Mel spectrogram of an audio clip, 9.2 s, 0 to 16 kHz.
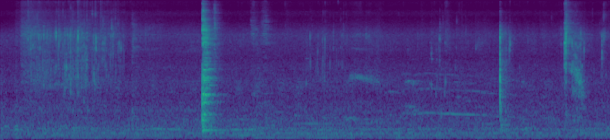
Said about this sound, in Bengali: এবার একটু জল দিয়ে 10 মিনিট ঢাকা দিয়ে রাখবো।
